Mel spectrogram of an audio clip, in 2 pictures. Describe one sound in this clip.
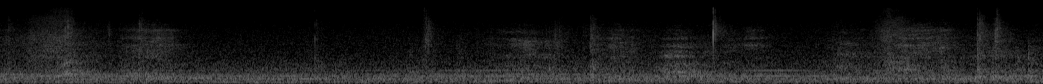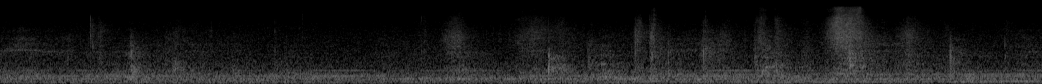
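Hands and feet thump softly on a mat.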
